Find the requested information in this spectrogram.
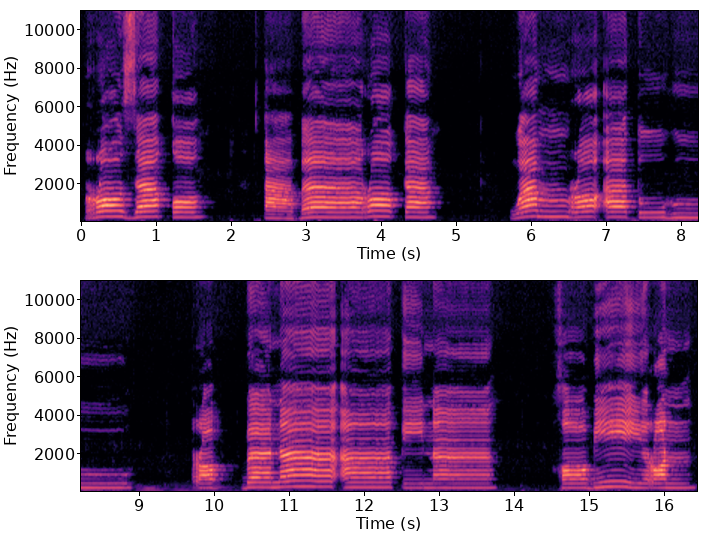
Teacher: Yang pertama itu kalau huruf r-nya berharakat fathah atau fathahtain maka r-nya itu sifatnya tebal. rozaqo tabaroka wamroatuhu rabbana atina khobiron ini ya semua huruf rnya ini harakatnya fathah dan ada satu yang fathah tanwin maka huruf rnya harus dibaca tebal ro kedengaran jelas ro ya dibaca tebal.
